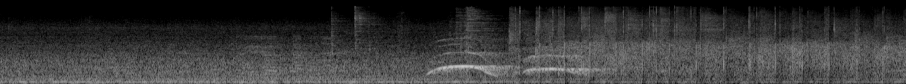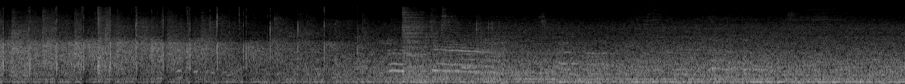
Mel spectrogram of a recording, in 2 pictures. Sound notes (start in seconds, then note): 4.3 cheers; 5.8 applause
